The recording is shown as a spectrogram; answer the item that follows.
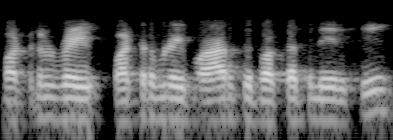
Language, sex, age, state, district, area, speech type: Tamil, male, 60+, Tamil Nadu, Pudukkottai, rural, conversation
